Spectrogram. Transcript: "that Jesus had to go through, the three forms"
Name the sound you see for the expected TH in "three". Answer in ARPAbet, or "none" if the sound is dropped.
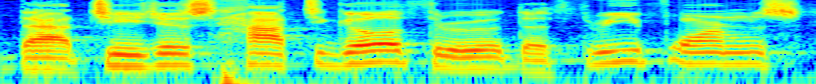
TH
